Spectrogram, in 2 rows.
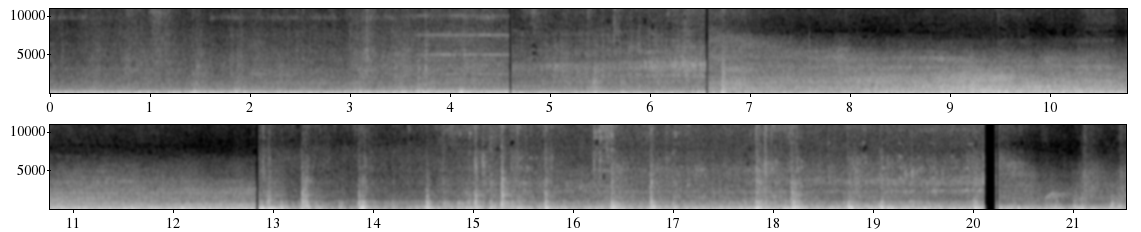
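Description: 71-623 low-floor trams running past on street track, a steady rolling rumble. In the second half, a run of sharp clacks and knocks comes from the wheels on the rails.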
